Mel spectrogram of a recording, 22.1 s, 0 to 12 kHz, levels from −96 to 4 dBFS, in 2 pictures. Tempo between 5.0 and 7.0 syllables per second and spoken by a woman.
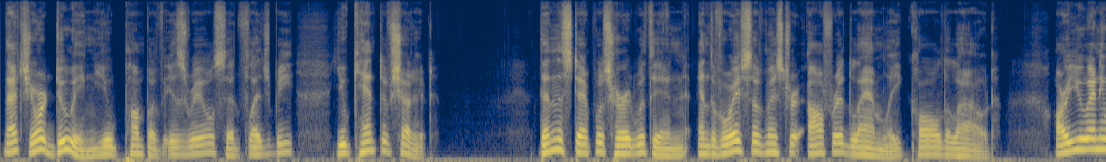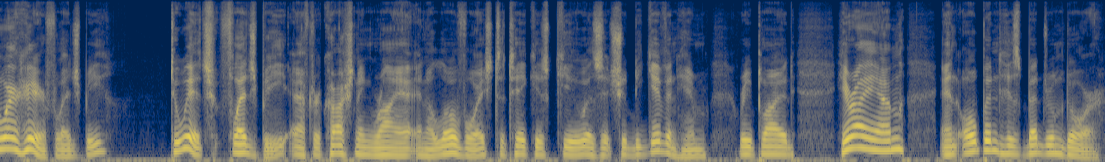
No: 5.1 syllables/s; male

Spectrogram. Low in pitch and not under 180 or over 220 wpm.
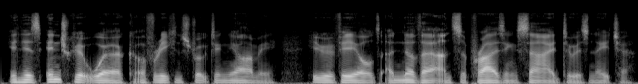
No: very low, 90 Hz; average, 160 wpm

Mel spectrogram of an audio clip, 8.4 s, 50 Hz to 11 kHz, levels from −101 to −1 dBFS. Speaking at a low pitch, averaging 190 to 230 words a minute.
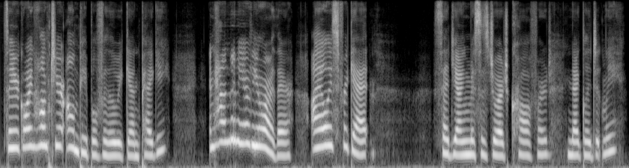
No: very high, 290 Hz; average, 195 wpm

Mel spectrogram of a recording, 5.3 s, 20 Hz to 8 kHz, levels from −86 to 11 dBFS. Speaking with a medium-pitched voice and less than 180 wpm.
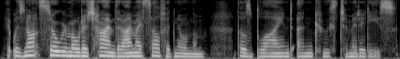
No: medium, 175 Hz; average, 190 wpm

